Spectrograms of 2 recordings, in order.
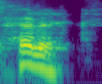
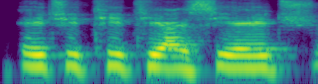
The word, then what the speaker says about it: Hettich: The first thing I wanted to say is my last name is pronounced Hettich, H-E-T-T-I-C-H. Hettich is the pronunciation.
